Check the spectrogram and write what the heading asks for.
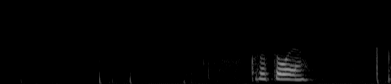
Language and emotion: Russian, neutral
